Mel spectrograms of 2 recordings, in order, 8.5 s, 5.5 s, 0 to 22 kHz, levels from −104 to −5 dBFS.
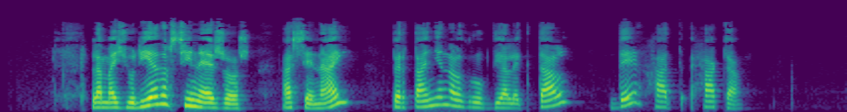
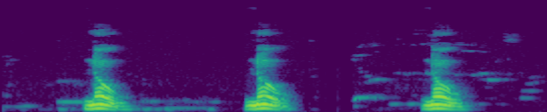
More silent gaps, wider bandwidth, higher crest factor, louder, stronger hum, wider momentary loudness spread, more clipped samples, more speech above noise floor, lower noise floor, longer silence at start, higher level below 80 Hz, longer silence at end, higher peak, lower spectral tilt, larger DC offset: second, none vs 3.20-3.24 s, 3.30-3.50 s; first, 10 kHz vs 7.4 kHz; about the same, 22 dB vs 20 dB; about the same, -24 LUFS vs -25 LUFS; neither; about the same, 14 LU vs 16 LU; neither; first, over 67 dB vs 47 dB; first, under -90 dBFS vs -70 dBFS; about the same, 0.95 s vs 0.85 s; about the same, -80 dBFS vs -76 dBFS; first, 1.1 s vs 0.8 s; first, -4 dBFS vs -8 dBFS; second, -5 dB/octave vs -9 dB/octave; neither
